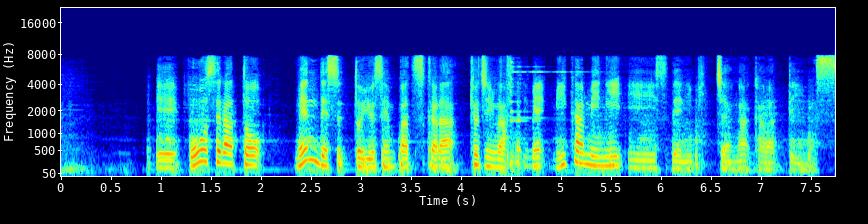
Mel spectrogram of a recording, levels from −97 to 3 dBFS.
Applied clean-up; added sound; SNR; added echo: neural mask model RNNoise.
